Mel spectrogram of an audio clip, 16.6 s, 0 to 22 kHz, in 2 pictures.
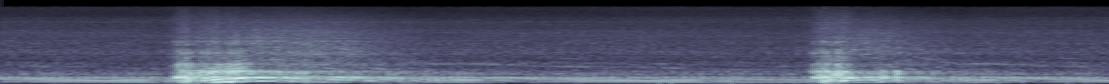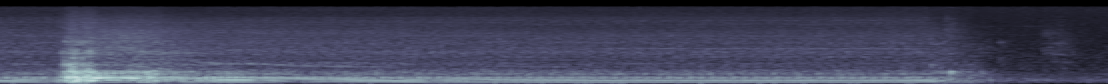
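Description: BMW 135i's turbocharged inline-six through a REMUS quad-tip aftermarket exhaust, idling, then blipped three times. Each rev rises and falls in about a second and is the loudest thing heard. The engine settles back to idle and is switched off near the end, where the sound stops suddenly.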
